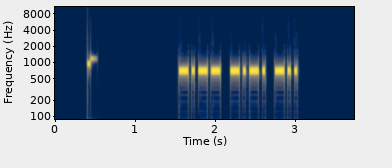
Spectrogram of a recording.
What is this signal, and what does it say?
Morse code, heard as a keyed tone, about 30 wpm, 700 Hz. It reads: YCD
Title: USA Call Sign Postfixes - 3 Letters 30wpm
